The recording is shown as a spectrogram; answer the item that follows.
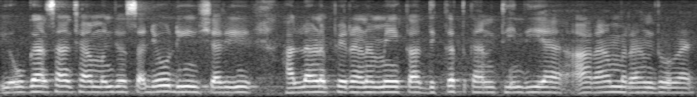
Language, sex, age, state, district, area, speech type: Sindhi, female, 60+, Rajasthan, Ajmer, urban, spontaneous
